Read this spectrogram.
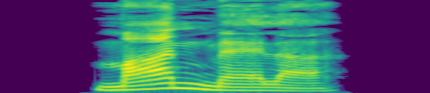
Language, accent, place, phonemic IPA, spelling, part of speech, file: German, Germany, Berlin, /ˈmaːnˌmɛːlɐ/, Mahnmäler, noun, De-Mahnmäler.ogg
- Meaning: nominative/accusative/genitive plural of Mahnmal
